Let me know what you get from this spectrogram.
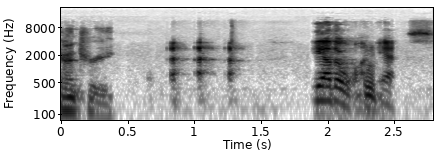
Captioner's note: laughing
